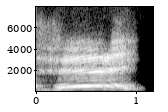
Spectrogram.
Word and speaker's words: hören: Ada O umlaut dibacanya agak sedikit juga beda dengan O biasa yang bulat. Nah, ini O umlaut. Bisanya kata hören. Hören itu sedikit ke OE ya.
